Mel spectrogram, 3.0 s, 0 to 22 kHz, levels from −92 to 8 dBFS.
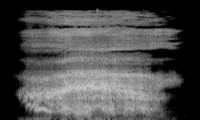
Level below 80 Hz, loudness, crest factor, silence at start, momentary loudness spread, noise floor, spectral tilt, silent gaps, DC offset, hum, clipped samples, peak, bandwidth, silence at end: -58 dBFS; -13 LUFS; 16 dB; 0.35 s; 17 LU; -37 dBFS; -1 dB/octave; none; under 0.1%; none; under 0.1%; 0 dBFS; 16 kHz; 0.35 s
